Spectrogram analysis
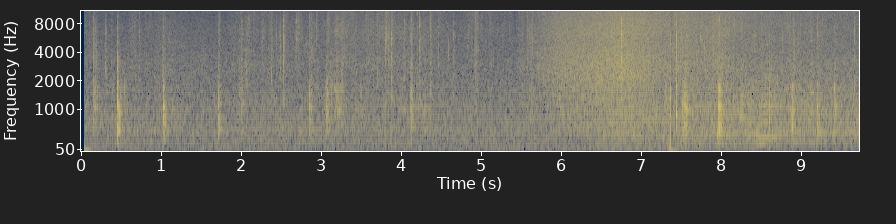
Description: Insects are buzzing and something swooshes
